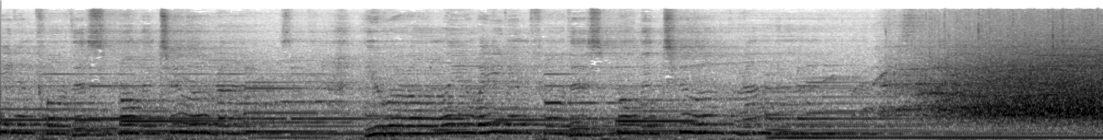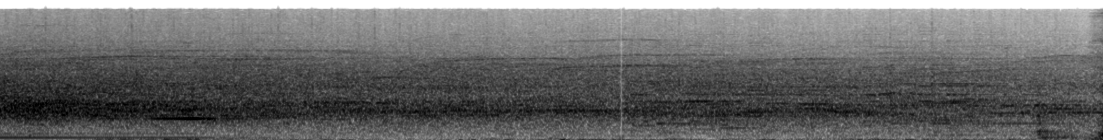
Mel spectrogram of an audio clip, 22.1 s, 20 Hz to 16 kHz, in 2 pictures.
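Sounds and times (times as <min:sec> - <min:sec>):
audience applauding and cheering: 0:08.8 - 0:22.0.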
